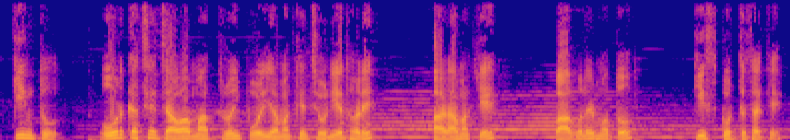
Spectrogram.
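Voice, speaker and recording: Young man narrating a romance story. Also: medium pitch. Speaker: story narrator voicing the male lead. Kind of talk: first-person scripted romance narration with acted dialogue.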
